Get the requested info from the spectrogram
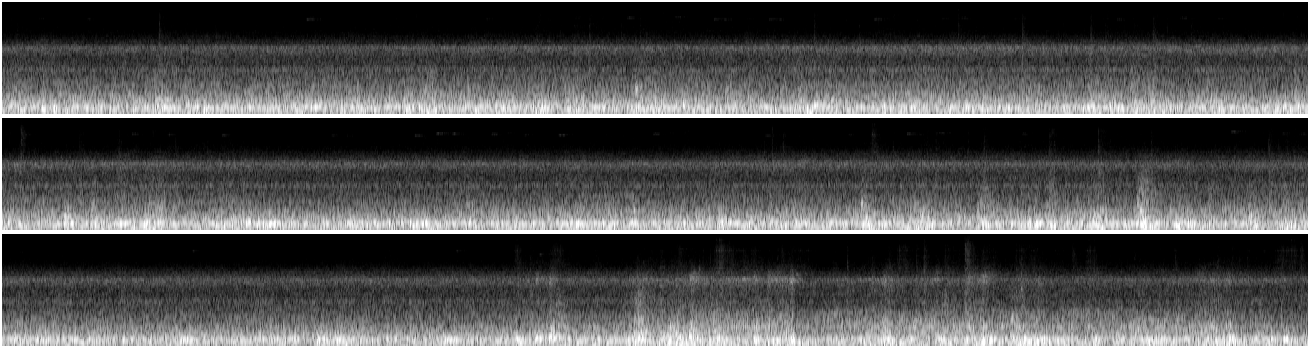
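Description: Passenger train running at speed, heard from inside the carriage: a steady running noise of the wheels on the rails.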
